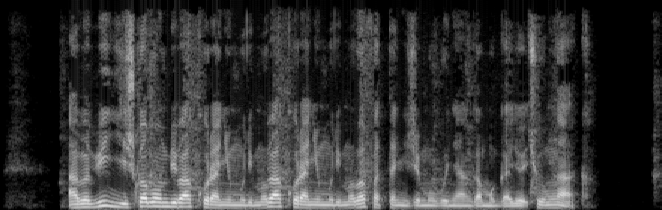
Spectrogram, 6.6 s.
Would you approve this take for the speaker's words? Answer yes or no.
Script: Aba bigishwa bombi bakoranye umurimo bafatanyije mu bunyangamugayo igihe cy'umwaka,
no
